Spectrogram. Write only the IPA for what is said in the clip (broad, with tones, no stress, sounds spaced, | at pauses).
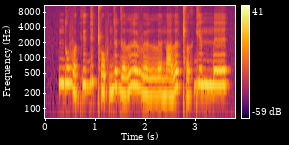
n d u˥ v ə˩ kʲ ɘ˥ ɡʲ ɘ˥ ǁ o˩ f n d ʏ˧ d ɘ˩ lː ø˧ v ø˩ lː ɘ˩ n a˩ l ɘ˥ ǁ ə˩ x ɡʲ e˥ mː e˥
